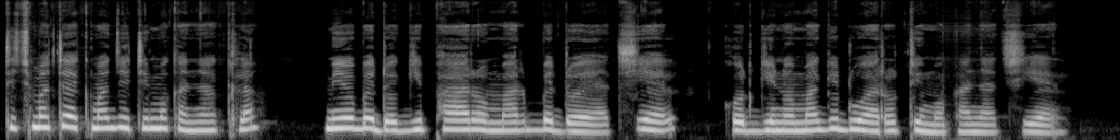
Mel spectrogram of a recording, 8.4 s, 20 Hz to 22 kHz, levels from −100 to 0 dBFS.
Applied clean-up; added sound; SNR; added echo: neural mask model DeepFilterNet 3.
